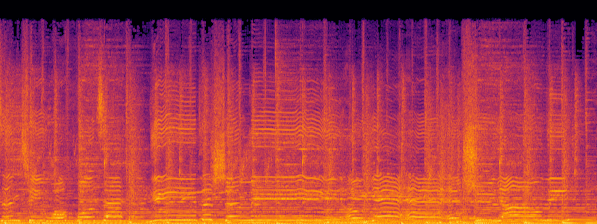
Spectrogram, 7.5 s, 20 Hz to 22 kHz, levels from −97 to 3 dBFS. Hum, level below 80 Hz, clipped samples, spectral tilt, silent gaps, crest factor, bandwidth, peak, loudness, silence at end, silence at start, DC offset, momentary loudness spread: none; -24 dBFS; under 0.1%; -4 dB/octave; none; 12 dB; over 20 kHz; 0 dBFS; -11 LUFS; 0 s; 0 s; under 0.1%; 2 LU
